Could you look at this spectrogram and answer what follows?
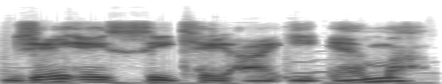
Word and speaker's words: Jackiem: Most people spell my first name wrong. It's Jackiem, as in Mary, Joyner, Joyner.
